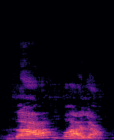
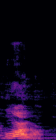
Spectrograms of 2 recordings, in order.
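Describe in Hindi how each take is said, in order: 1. यह एक अलग, पूरे 'ga' अक्षर से शुरू होता है। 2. यह एक कसी हुई 'gw' व्यंजन संयुक्त ध्वनि से शुरू होता है। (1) "पूरा गा लिखते उसकी पाई नहीं हटाते थे कि उसका उच्चारण क्या हो जाता था?" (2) "उसका उच्चारण क्या हो गया?"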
